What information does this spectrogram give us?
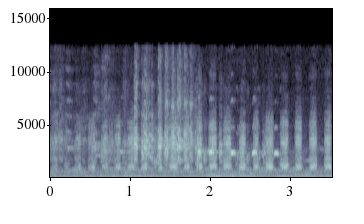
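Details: At a nest tree beside a waterhole in Djuma Game Reserve, Sabi Sand Wildtuin, South Africa, 30 January 2020 at 10:09, a red-billed hornbill gives a quick run of clucking notes that grows louder, over a low hum.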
